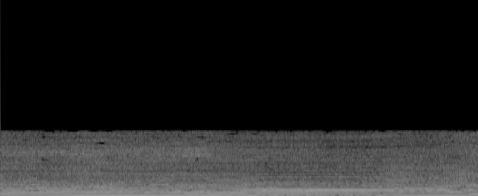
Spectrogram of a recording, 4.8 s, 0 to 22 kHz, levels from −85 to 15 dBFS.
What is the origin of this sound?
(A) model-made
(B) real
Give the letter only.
A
